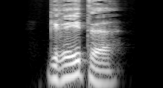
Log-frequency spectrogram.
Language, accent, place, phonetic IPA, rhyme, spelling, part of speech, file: German, Germany, Berlin, [ˈɡʁeːtə], -eːtə, Grete, proper noun, De-Grete.ogg
- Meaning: a diminutive of the female given name Margarete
